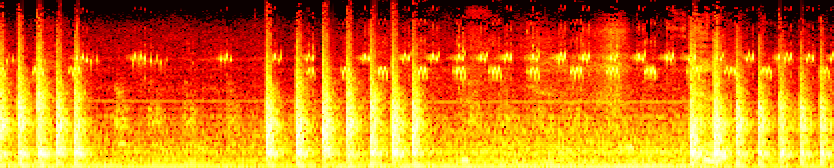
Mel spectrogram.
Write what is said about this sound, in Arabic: سأطرق الباب.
